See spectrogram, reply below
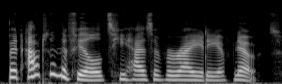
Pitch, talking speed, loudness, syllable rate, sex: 230 Hz, 235 wpm, -20 LUFS, 5.6 syllables/s, female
